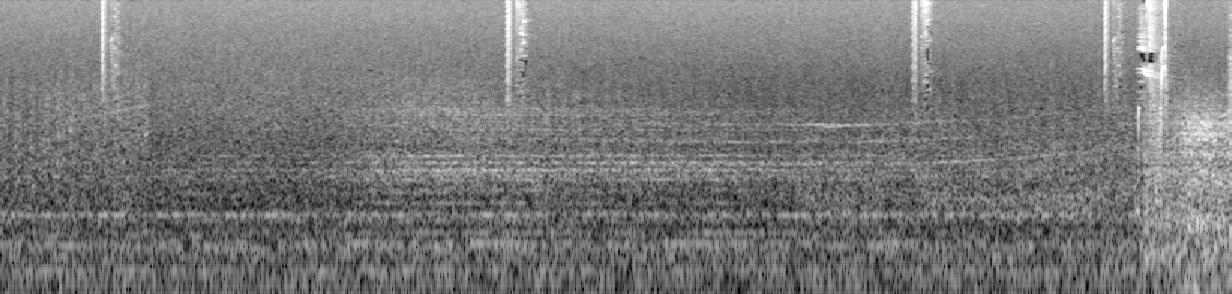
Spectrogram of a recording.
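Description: Soft electronic clicks tick now and then.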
